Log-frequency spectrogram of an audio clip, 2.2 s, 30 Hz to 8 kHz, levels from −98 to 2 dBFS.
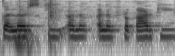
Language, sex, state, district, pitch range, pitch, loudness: Hindi, female, Gujarat, Gandhinagar, 200-205 Hz, 200 Hz, -17 LUFS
